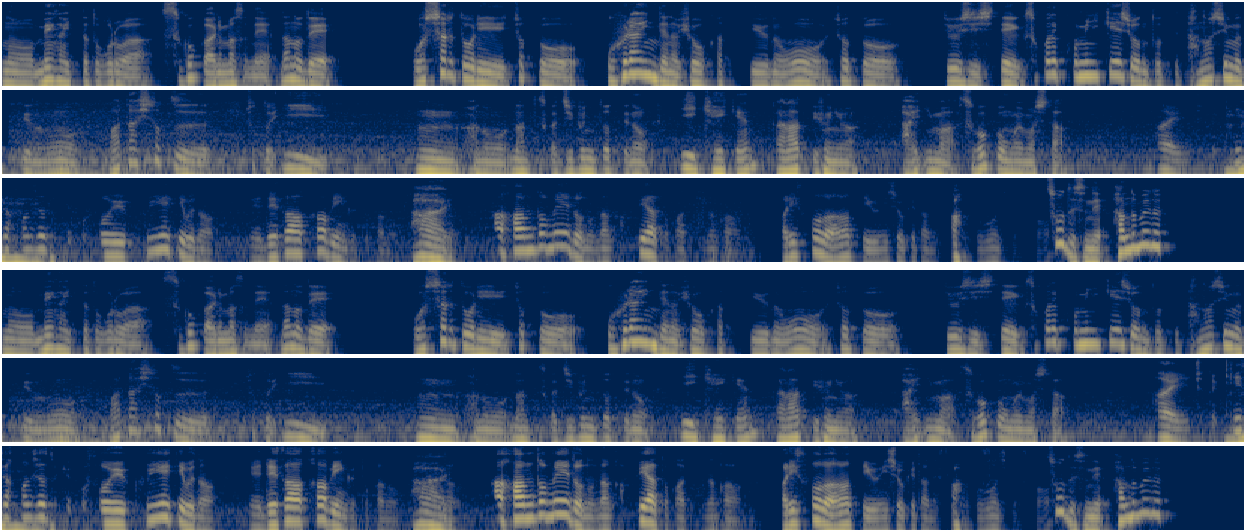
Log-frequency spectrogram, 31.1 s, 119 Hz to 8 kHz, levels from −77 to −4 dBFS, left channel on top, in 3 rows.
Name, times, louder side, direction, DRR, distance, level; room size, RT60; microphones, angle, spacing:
voice 1, 0.0-2.7 3.4-4.8 5.0-5.9 6.2-7.5 7.9-12.1 12.4-13.1 13.8-15.7 16.0-17.5 17.8-19.2 20.5-21.0 24.1-24.5 28.6-28.7 29.4-30.4, left 2 dB, 35° left, 0.6 m, -34 dB
sound 1, 10.4-27.0, left 1 dB, 60° left, 1.0 m, -49 dB
voice 2, 20.6-21.1 21.5-22.5 22.8-24.0 24.8-26.9 27.2-28.5 28.8-29.0 29.3-29.4, right 5 dB, 55° right, 0.5 m, -33 dB
12.5 x 4.4 x 2.5 m
head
